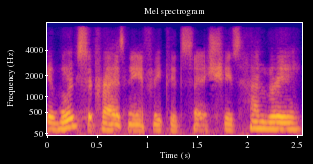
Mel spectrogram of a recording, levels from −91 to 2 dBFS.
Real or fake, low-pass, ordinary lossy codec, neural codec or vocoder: fake; 7.2 kHz; MP3, 48 kbps; codec, 16 kHz, 1 kbps, FreqCodec, smaller model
